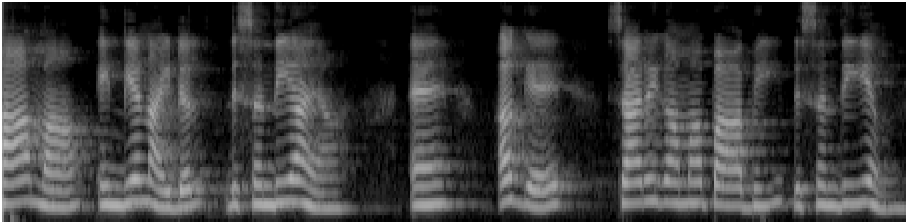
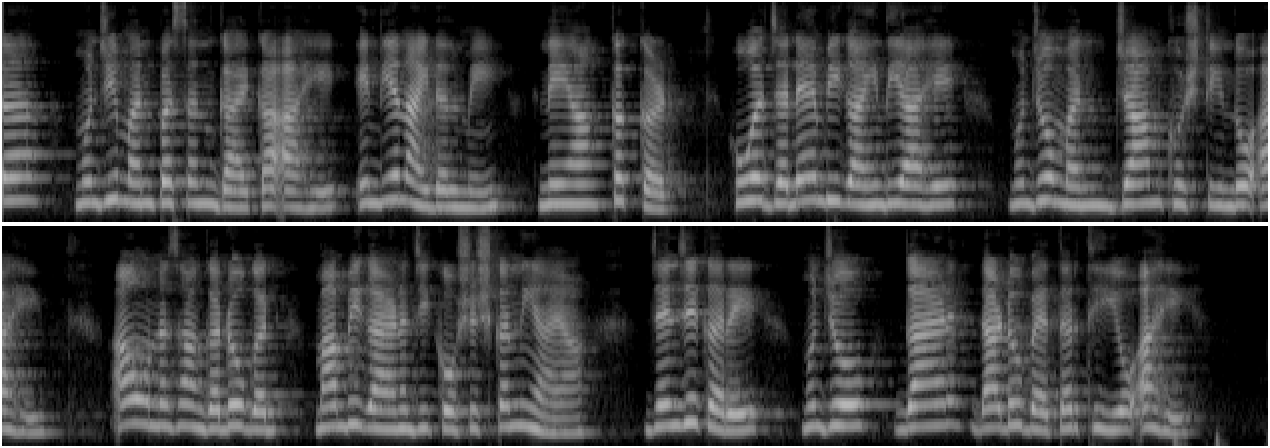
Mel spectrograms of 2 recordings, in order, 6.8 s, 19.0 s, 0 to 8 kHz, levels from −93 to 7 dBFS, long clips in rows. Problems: none marked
